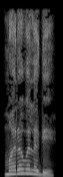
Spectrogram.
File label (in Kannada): "ಮರವಲಗೆ", Kannada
